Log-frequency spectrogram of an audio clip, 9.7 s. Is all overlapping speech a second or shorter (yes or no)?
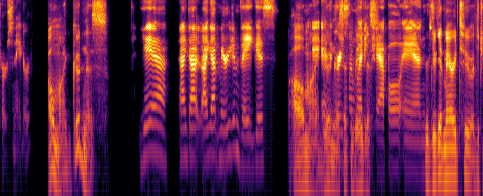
no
